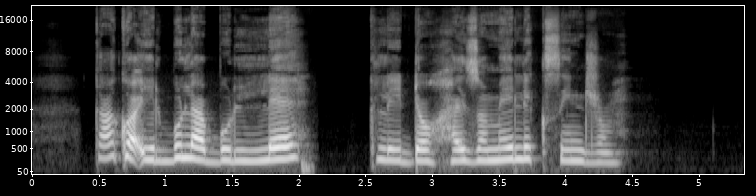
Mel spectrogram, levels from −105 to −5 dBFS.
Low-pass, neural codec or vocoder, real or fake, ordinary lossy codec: none; none; real; none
